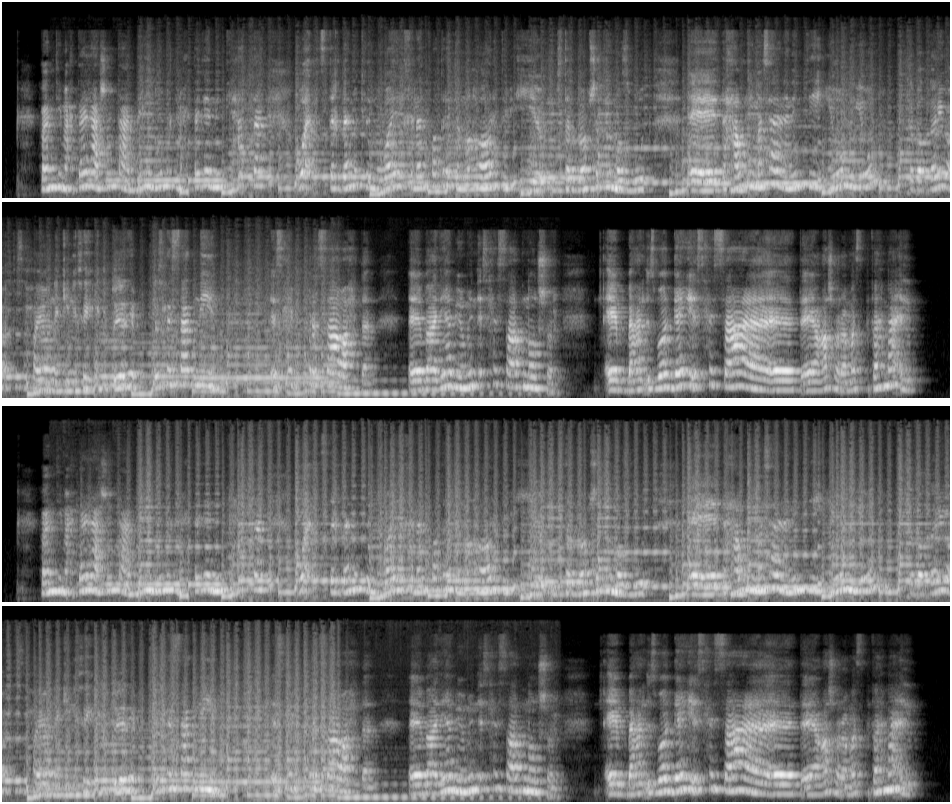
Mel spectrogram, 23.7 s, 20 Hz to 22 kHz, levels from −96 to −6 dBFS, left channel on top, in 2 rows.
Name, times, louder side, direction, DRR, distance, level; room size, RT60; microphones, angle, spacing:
voice 1, 0.2-14.9 15.2-23.2, equal, 50° left, 1.6 m, -25 dB
sound 1, 0.6-18.8, right 2 dB, 35° right, 0.7 m, -30 dB
9.8 x 4.1 x 4.6 m
head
